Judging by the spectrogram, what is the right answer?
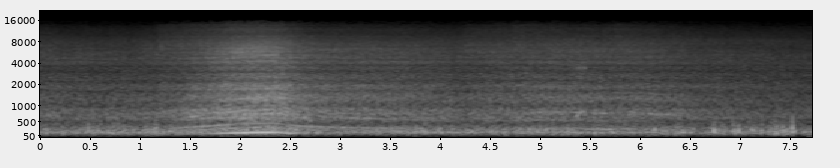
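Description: Truck engine running steadily, revving up and back down once about two seconds in.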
